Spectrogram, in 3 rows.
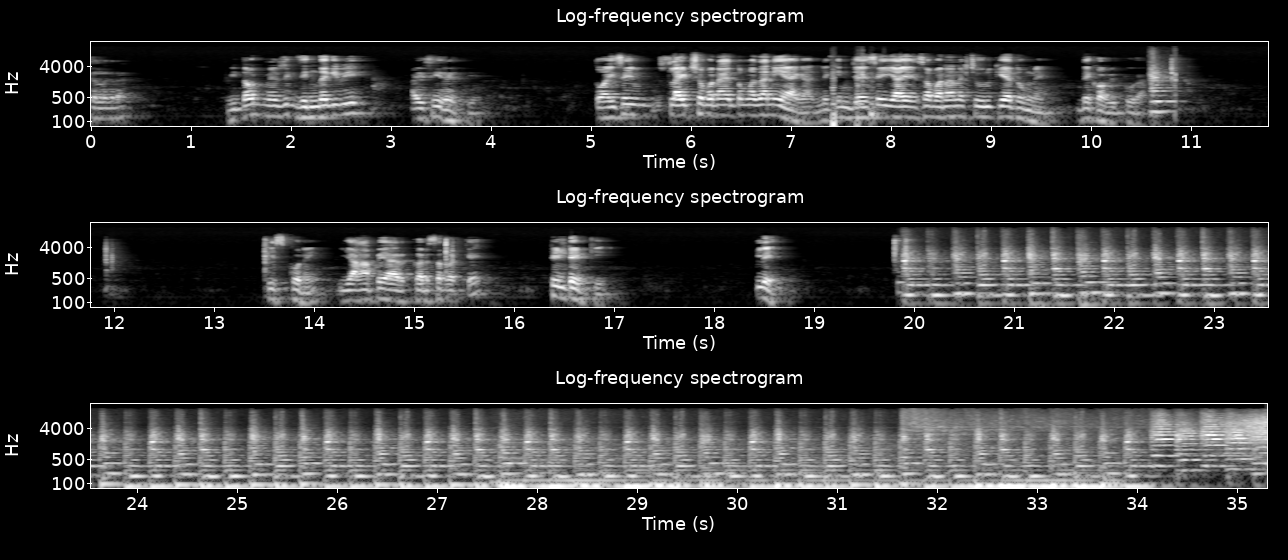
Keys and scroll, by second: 8.8 space, 10.8 space, 11.9 `, 13.4 `, 15.3 `, 19.7 space.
